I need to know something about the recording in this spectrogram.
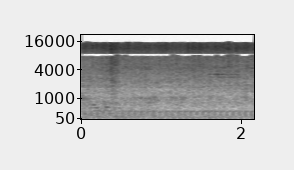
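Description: A hard water jet from a hose spraying onto a motorcycle's rear wheel and chain, a steady hiss with a fast low pulsing underneath.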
